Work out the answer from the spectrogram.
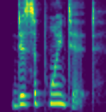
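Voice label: "disappointed", English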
